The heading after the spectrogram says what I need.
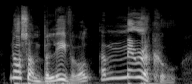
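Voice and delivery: high, loud, delighted; joyful correction. A narrator's reading. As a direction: crow it with glee. Stan answers Latham joyfully.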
